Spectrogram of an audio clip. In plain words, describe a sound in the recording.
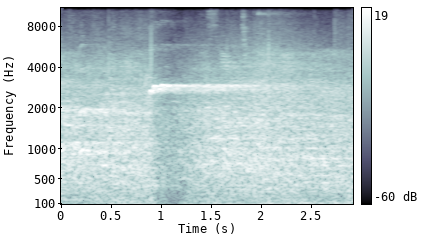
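A referee's whistle blows once.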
